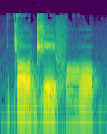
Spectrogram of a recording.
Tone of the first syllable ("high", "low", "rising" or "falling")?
falling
